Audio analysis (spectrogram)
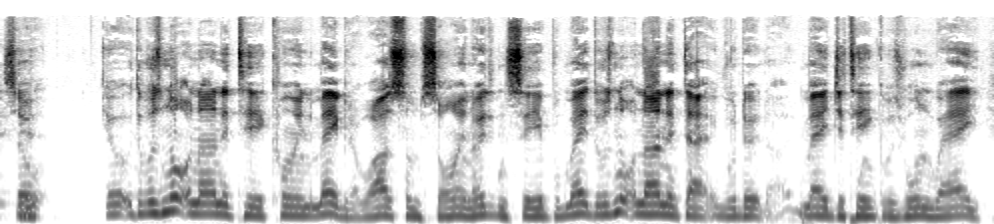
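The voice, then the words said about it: Irish accent. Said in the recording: “what's that accent? Are you Irish? ... the Irish accent”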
